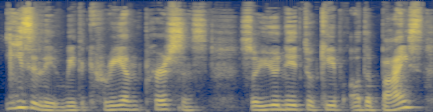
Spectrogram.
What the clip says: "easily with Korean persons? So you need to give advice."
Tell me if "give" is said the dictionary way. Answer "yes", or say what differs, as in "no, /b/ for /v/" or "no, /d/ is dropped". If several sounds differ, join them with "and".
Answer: no, /p/ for /v/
